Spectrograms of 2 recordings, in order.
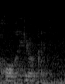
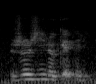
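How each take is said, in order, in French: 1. Le J se prononce comme un 'h' guttural. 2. Le J se prononce comme un 'zh' doux français. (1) "les J se prononcent comme ça" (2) "je disais Joji"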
